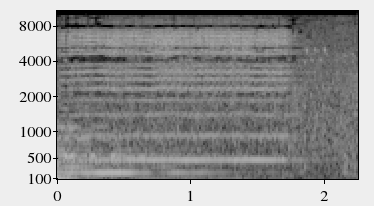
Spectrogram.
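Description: Film soundtrack: held, steady tones carrying on from the score, with a high-pitched whine laid over them that stops near the end.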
